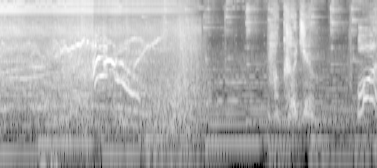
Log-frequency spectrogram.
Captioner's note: girl screams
